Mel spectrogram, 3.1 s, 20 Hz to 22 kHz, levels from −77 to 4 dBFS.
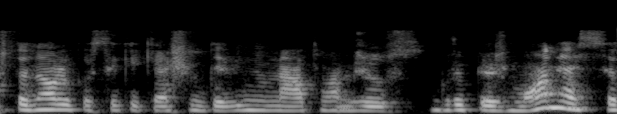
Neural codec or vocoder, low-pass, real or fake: codec, 44.1 kHz, 7.8 kbps, Pupu-Codec; 7.2 kHz; fake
